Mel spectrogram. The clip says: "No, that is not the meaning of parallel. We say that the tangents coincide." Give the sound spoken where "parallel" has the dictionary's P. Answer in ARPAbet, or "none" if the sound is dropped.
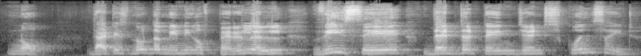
P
